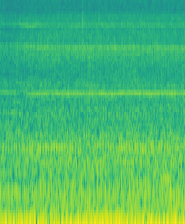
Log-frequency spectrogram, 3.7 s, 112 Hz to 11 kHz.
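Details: Corvette at nearly 200k miles with a power steering leak (hose had blown off the pump; o-ring fitted); wheel cranked lock to lock. A steady high whine rides over the idle, fluid is low and no leak is seen. Power steering pump whine.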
